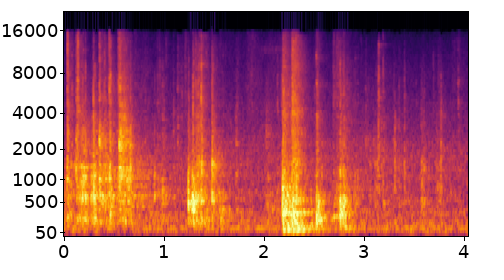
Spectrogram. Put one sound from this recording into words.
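Metal case latches click and clack.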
